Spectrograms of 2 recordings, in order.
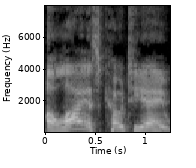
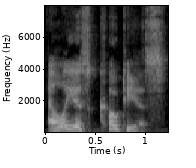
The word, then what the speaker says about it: Elias Koteas: Elias Cotier, which is what I thought his name was, but it's actually, I worked with him on an episode of House. It's pronounced Elias Koteas.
